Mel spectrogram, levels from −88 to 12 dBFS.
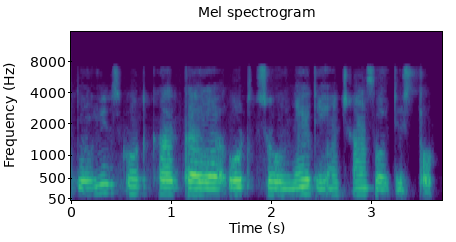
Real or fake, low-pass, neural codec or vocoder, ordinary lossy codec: fake; 7.2 kHz; codec, 16 kHz, 2 kbps, FreqCodec, smaller model; none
